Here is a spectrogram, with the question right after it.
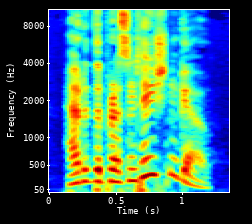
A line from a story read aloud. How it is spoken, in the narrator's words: She asked brightly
